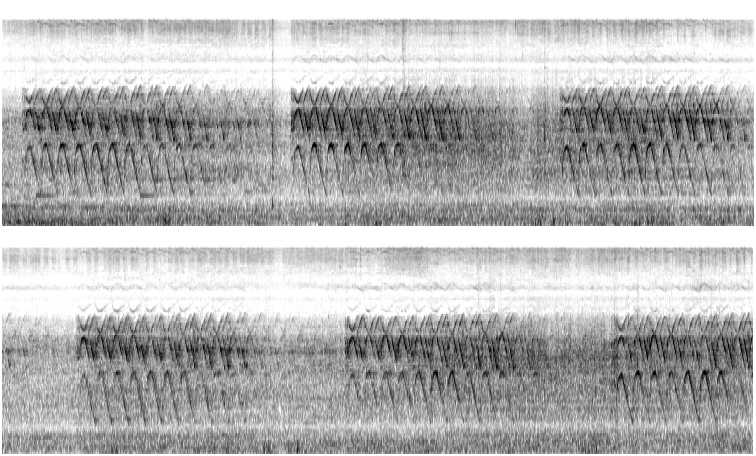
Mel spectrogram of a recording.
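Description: Toy police car's electronic siren from its small speaker: a fast, repeated up-and-down yelp that comes in bursts of about four seconds, with short quieter gaps between them.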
